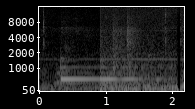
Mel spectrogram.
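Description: Windows system alert chime sounding once as a warning dialog pops up asking to confirm closing the terminal session. It is a single soft chime that starts a moment in and fades away over about a second and a half.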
